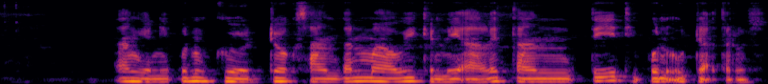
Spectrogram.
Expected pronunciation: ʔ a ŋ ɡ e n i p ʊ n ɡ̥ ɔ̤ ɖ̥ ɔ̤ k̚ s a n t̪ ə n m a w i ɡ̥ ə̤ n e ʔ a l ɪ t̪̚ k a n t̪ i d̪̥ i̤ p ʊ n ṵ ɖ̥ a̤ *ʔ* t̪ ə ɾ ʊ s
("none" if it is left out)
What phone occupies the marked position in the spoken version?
ʔ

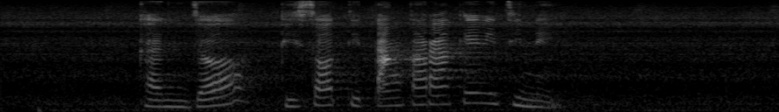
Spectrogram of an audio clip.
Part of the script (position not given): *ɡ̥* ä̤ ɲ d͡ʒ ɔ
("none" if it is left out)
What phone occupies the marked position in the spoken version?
ɡ̥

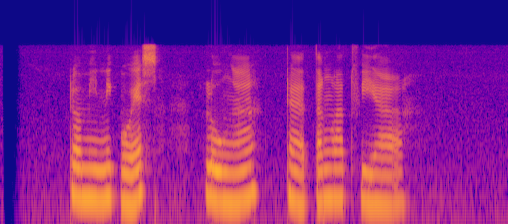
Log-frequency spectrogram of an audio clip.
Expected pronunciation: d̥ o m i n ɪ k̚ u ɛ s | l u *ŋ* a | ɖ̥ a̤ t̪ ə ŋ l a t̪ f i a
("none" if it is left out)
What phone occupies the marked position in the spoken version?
ŋ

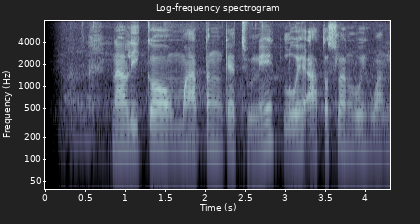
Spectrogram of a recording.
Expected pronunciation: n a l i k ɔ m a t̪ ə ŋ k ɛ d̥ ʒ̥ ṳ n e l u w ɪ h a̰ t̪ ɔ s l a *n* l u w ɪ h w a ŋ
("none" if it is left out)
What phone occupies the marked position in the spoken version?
n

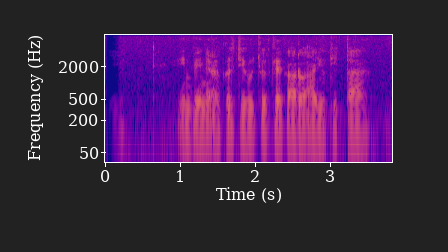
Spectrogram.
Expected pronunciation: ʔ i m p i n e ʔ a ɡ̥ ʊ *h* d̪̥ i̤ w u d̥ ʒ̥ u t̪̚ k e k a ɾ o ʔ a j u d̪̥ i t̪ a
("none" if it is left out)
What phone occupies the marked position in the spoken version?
s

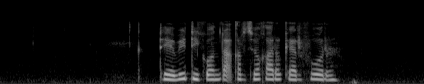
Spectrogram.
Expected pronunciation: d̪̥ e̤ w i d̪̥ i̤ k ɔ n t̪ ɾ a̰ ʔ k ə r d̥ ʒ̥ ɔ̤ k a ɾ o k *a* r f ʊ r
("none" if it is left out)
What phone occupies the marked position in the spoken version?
ɛ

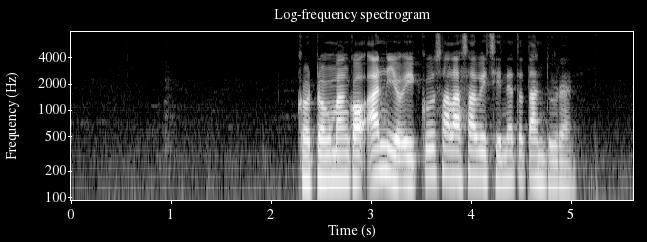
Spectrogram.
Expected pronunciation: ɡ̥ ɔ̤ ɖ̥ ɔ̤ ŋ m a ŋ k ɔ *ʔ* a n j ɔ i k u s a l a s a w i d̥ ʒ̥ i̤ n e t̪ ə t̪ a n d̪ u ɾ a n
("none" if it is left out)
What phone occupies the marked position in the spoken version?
ʔ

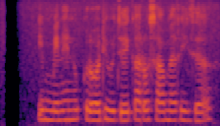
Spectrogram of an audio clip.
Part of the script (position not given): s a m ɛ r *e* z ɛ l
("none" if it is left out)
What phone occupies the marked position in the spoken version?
i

